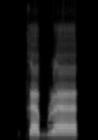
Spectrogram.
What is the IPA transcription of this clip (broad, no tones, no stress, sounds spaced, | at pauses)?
k æ b ɭ æ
